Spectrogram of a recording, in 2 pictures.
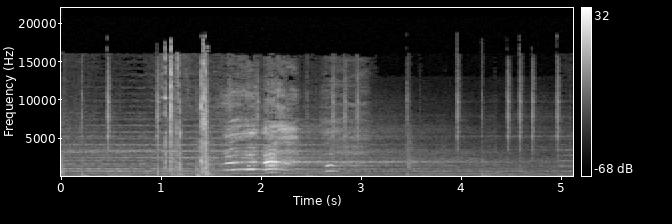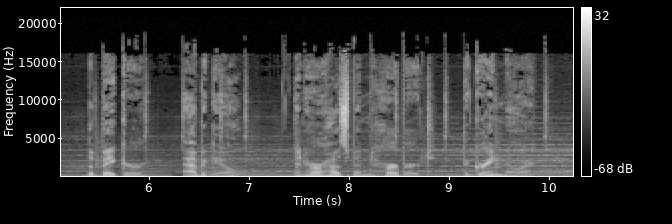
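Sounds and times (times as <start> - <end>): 
door opening: 0.9 - 2.3
speech: 5.4 - 10.0.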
